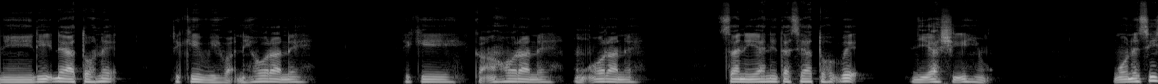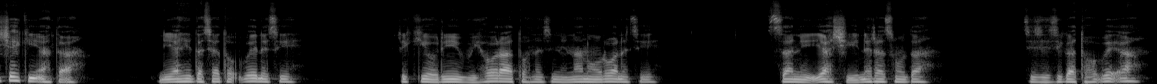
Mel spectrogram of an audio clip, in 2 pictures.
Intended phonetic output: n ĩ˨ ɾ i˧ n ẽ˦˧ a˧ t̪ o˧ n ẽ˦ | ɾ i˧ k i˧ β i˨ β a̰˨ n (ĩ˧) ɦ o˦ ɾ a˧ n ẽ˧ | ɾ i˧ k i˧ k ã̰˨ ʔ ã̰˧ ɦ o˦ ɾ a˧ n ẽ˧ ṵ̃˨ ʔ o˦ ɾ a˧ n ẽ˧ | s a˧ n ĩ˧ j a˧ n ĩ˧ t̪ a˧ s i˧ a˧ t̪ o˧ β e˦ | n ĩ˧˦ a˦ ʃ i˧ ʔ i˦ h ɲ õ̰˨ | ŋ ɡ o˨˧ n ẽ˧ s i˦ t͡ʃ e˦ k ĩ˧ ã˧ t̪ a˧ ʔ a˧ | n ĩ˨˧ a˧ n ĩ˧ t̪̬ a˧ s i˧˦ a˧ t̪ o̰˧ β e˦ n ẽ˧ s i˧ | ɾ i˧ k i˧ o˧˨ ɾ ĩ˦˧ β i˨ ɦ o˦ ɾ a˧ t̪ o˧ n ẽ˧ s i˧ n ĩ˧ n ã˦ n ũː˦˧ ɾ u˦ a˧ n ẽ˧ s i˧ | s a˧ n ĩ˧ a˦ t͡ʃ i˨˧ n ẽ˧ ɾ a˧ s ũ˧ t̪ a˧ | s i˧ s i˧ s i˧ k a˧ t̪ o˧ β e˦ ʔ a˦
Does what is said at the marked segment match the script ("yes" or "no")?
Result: yes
